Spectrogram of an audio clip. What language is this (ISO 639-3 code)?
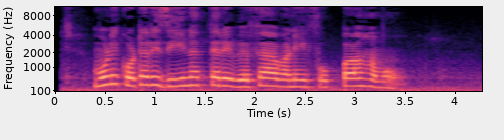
div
